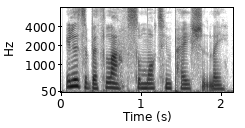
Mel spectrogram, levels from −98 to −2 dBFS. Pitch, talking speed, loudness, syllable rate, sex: 165 Hz, 110 wpm, -19 LUFS, 6.5 syllables/s, female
